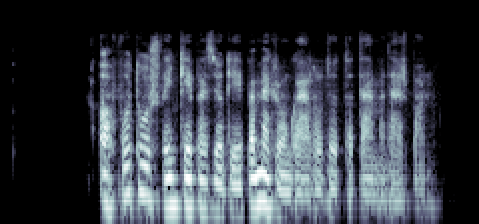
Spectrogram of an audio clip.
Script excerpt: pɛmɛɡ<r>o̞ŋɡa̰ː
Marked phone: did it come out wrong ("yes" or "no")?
no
